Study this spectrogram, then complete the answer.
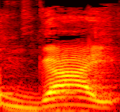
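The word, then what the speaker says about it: Guy: Primeiro demônio primordial que eu vou trazer pra vocês é seu Gai ou Gi, assim como você querer chamar, né?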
